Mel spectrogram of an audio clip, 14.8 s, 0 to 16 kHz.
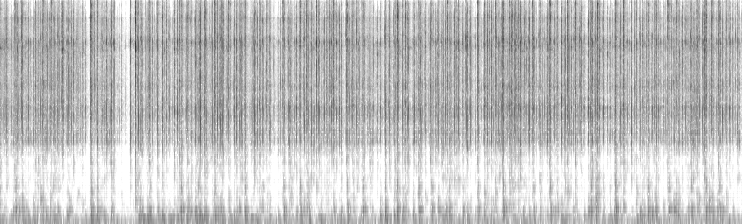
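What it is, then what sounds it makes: Plastic mechanical keyboard. Fingertips of both hands type steadily on a compact backlit mechanical keyboard with white plastic keycaps. The result is a dense stream of short, bright plastic clicks with a faint low thump beneath them. There is one brief pause near the 2.5-second mark before typing resumes at a constant pace.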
